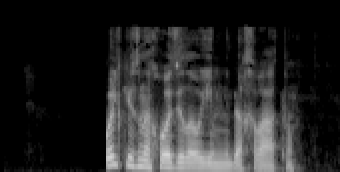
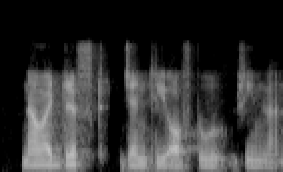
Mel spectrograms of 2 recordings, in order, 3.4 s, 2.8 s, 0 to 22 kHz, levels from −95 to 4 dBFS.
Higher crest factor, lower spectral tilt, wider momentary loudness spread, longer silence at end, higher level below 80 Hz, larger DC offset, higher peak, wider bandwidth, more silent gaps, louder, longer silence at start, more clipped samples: about the same, 18 dB vs 22 dB; first, -8 dB/octave vs -5 dB/octave; second, 8 LU vs 11 LU; first, 0.45 s vs 0 s; first, -58 dBFS vs -66 dBFS; neither; about the same, -8 dBFS vs -6 dBFS; first, 11.5 kHz vs 8.2 kHz; neither; first, -24 LUFS vs -29 LUFS; first, 1.05 s vs 0.25 s; neither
